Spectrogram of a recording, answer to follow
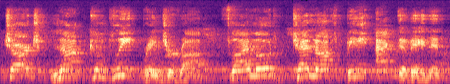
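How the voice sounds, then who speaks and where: A little helper robot reads out clipped status reports. The voice sits high and swoops around. It is heard from off-mic in a roomy space, with loud music behind. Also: female voice, very animated, measured pace, far from the mic, heavy background noise. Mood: robotic.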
